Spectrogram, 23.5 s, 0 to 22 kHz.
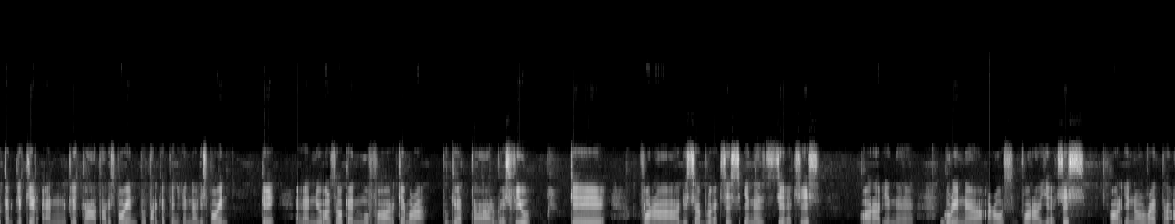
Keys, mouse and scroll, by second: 4.2 click, 7.7 click, 12.7-14.9 scroll down 1, 14.9 click.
